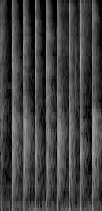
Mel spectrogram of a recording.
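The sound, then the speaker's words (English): A steady run of hand claps welcoming a guest, about nine sharp slaps at an even, brisk pace, fairly loud, inside a car, with no voices. “It sounds like it's really loud. They clap in the car.”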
